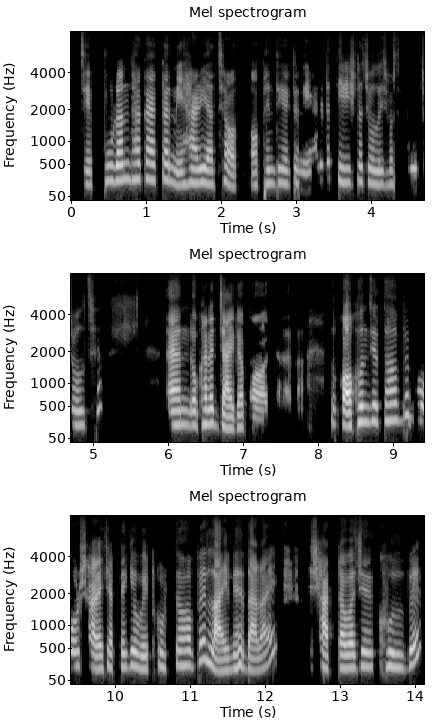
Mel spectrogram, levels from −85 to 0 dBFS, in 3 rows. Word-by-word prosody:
যে 195 Hz, -, -5 dB, 0.2 s
পুরান 245 Hz, +1 st, +2 dB
ঢাকায় 265 Hz, 0 st, +1 dB
একটা 255 Hz, -, -1 dB
নেহারি 210 Hz, +3 st, 0 dB
আছে 195 Hz, +5 st, -11 dB
অথ 160 Hz, -, -6 dB, 0.2 s
অথেন্টিক 205 Hz, +3 st, -6 dB
একটা 205 Hz, +2 st, -8 dB
নেহারিটা 250 Hz, +9 st, -8 dB
৩০ 215 Hz, -3 st, -4 dB
না 235 Hz, -, 0 dB
৪০ 195 Hz, -3 st, -3 dB
বছর 195 Hz, -, -12 dB
ধরে 430 Hz, 0 st, -5 dB
চলছে। 210 Hz, -, -5 dB, 1.0 s
অ্যান্ড 215 Hz, +1 st, +5 dB
ওখানে 225 Hz, +2 st, +2 dB, 0.2 s
জায়গা 170 Hz, +2 st, +4 dB
পাওয়া 150 Hz, -3 st, +1 dB
যায় 410 Hz, 0 st, -16 dB
না। -, -, -19 dB, 0.4 s
তো -, -, -6 dB
কখন 215 Hz, +6 st, +9 dB
যেতে 260 Hz, 0 st, -1 dB
হবে? 280 Hz, +5 st, -3 dB
ভোর 235 Hz, -5 st, +1 dB
৪:৩০ 195 Hz, +3 st, +1 dB
য় -, -, -4 dB
গিয়ে 225 Hz, -2 st, +3 dB
ওয়েট 185 Hz, 0 st, -2 dB
করতে 210 Hz, +3 st, -6 dB
হবে 230 Hz, +5 st, -2 dB, 0.2 s
লাইনে 165 Hz, +5 st, +4 dB, 0.2 s
দাঁড়ায়ে। 185 Hz, -, 0 dB, 0.6 s
৭ঃ০০ 195 Hz, -1 st, +2 dB
বাজে 195 Hz, +3 st, +1 dB, 0.2 s
খুলবে। 215 Hz, 0 st, -1 dB
210 Hz, 160 wpm, -22 LUFS, 195-240 Hz, 1.0 s, কখন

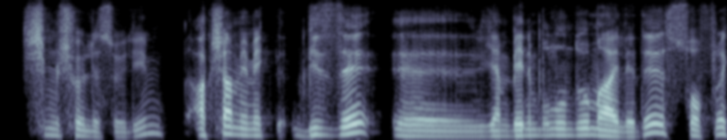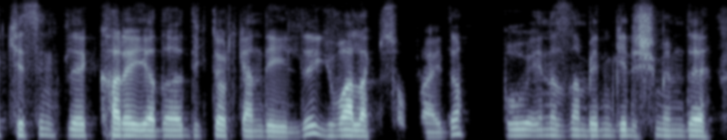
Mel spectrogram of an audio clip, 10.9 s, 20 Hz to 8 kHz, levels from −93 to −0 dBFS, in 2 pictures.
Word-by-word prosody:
Şimdi 135 Hz, -3 st, -2 dB
şöyle 115 Hz, -4 st, -3 dB
söyleyeyim, 125 Hz, -, -10 dB, 0.2 s
akşam 160 Hz, -3 st, +5 dB
yemekte 130 Hz, -1 st, -3 dB
bizde, 145 Hz, -, +2 dB
eee, 125 Hz, -, -3 dB, 0.6 s
yani, 115 Hz, -1 st, -2 dB
benim 125 Hz, +1 st, +3 dB
bulunduğum 135 Hz, +1 st, -1 dB
ailede 120 Hz, -, +5 dB
sofra 145 Hz, +2 st, -2 dB
kesinlikle 130 Hz, -2 st, -4 dB
kare 125 Hz, -1 st, +5 dB
ya 120 Hz, -1 st, +4 dB
da 120 Hz, -1 st, 0 dB
dikdörtgen 115 Hz, -1 st, -2 dB
değildi. 105 Hz, +5 st, -3 dB
Yuvarlak 125 Hz, -6 st, +3 dB
bir -, -, -16 dB
sofraydı. 100 Hz, +10 st, -7 dB, 0.3 s
Bu, 125 Hz, +1 st, -1 dB
en 125 Hz, +1 st, -6 dB
azından 125 Hz, 0 st, -6 dB
benim 125 Hz, -1 st, -3 dB
gelişimimde 120 Hz, -1 st, -1 dB
125 Hz, 145 wpm, -28 LUFS, 115-135 Hz, 0.6 s, akşam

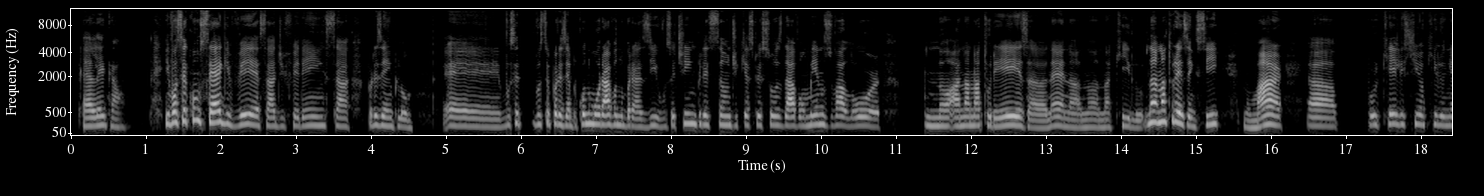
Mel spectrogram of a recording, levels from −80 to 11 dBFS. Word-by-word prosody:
É 185 Hz, 0 st, +2 dB
legal. 185 Hz, -4 st, -3 dB, 0.5 s
E 230 Hz, -, 0 dB
você 265 Hz, +3 st, +5 dB
consegue 270 Hz, -5 st, +5 dB
ver 220 Hz, +3 st, +3 dB
essa 195 Hz, -2 st, -2 dB
diferença, 190 Hz, 0 st, -7 dB, 0.2 s
por 215 Hz, -, -8 dB
exemplo, 185 Hz, -6 st, -4 dB, 0.4 s
eh, 180 Hz, -3 st, -4 dB
você 210 Hz, +5 st, -6 dB
você, 220 Hz, 0 st, -6 dB
por 235 Hz, -1 st, +2 dB
exemplo, 195 Hz, -3 st, -3 dB
quando 230 Hz, 0 st, +2 dB
morava 220 Hz, -1 st, +5 dB
no 210 Hz, -1 st, -4 dB
Brasil, 185 Hz, 0 st, -7 dB
você 175 Hz, +4 st, -7 dB
tinha 240 Hz, +3 st, -3 dB
a -, -, +2 dB
impressão 215 Hz, -2 st, -3 dB
de 195 Hz, -1 st, -9 dB
que -, -, -8 dB
as 205 Hz, -, -10 dB
pessoas 205 Hz, 0 st, -3 dB
davam 190 Hz, -1 st, +3 dB
menos 215 Hz, +1 st, -3 dB
valor 195 Hz, -, -2 dB, 0.6 s
no 190 Hz, -1 st, -2 dB
ah, 185 Hz, 0 st, +2 dB
na 195 Hz, +1 st, 0 dB
natureza, 195 Hz, -5 st, +2 dB
né, 190 Hz, +4 st, -2 dB
na 160 Hz, -2 st, -7 dB
na 160 Hz, 0 st, -9 dB
naquilo 165 Hz, 0 st, -9 dB
na 265 Hz, +3 st, +8 dB
natureza 265 Hz, -6 st, +6 dB
em 180 Hz, -, -8 dB
si, 220 Hz, +8 st, -2 dB, 0.3 s
no 160 Hz, -3 st, -10 dB
mar, 205 Hz, +6 st, +7 dB, 0.3 s
ah, 185 Hz, -2 st, +1 dB, 0.4 s
porque 210 Hz, +2 st, -5 dB
eles 220 Hz, -2 st, -2 dB
tinham 230 Hz, -2 st, -5 dB
aquilo 210 Hz, 0 st, -8 dB
em 195 Hz, 0 st, -7 dB
200 Hz, 165 wpm, -25 LUFS, 185-220 Hz, 0.6 s, na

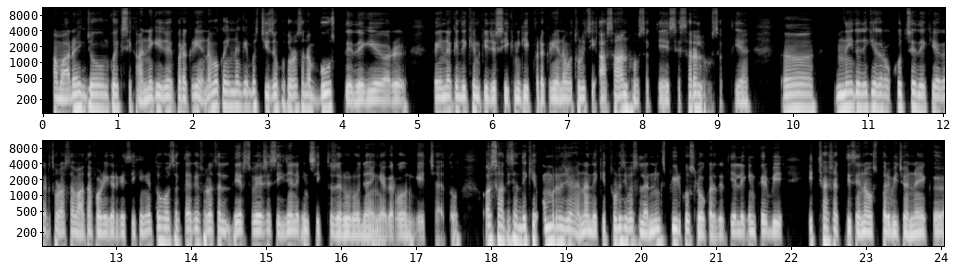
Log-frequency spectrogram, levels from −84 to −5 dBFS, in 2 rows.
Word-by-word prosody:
हमारा 105 Hz, +3 st, +3 dB
एक 130 Hz, -, +3 dB
जो 120 Hz, +1 st, +3 dB
उनको 120 Hz, +1 st, +1 dB
एक 120 Hz, +1 st, -2 dB
सिखाने 100 Hz, 0 st, -1 dB
की 120 Hz, +2 st, +2 dB
जो 110 Hz, -, +1 dB
ये 115 Hz, -, 0 dB
प्रक्रिया 110 Hz, +1 st, 0 dB
है -, -, -3 dB
ना, 115 Hz, -, 0 dB
वो 140 Hz, -, +3 dB
कहीं 140 Hz, -1 st, +1 dB
न 135 Hz, 0 st, +1 dB
कहीं 135 Hz, 0 st, -1 dB
बस 140 Hz, +2 st, -1 dB
चीज़ों 120 Hz, 0 st, +1 dB
को -, -, -5 dB
थोड़ा-सा 120 Hz, +2 st, 0 dB
ना, 125 Hz, -, +2 dB
बूस्ट 120 Hz, +5 st, +1 dB
दे 90 Hz, -, +2 dB
देगी 95 Hz, +2 st, +1 dB
और 95 Hz, -1 st, -2 dB, 0.5 s
कहीं 105 Hz, 0 st, +1 dB
न 115 Hz, +1 st, +2 dB
कहीं 115 Hz, 0 st, 0 dB
देखिए, 110 Hz, +2 st, +1 dB
उनकी 110 Hz, 0 st, 0 dB
जो 100 Hz, -, +1 dB
सीखने 100 Hz, 0 st, -1 dB
की 110 Hz, -, +2 dB
प्रक्रिया 105 Hz, +2 st, 0 dB
है -, -, +1 dB
ना, 105 Hz, -, +2 dB
वो 105 Hz, 0 st, -1 dB
थोड़ी-सी 110 Hz, -1 st, -1 dB
आसान 115 Hz, +3 st, +2 dB
हो 105 Hz, -6 st, -1 dB
सकती -, -, -9 dB
है, -, -, +1 dB
इससे -, -, -5 dB
सरल 125 Hz, +1 st, +1 dB
हो 120 Hz, -, -9 dB
सकती 120 Hz, -3 st, -11 dB
है। 85 Hz, -1 st, 0 dB
अ, -, -, -6 dB, 1.2 s
नहीं, 130 Hz, +3 st, +4 dB
तो 130 Hz, -, +3 dB
देखिए, 130 Hz, +1 st, +1 dB
अगर 125 Hz, 0 st, +1 dB
वो 115 Hz, -, -3 dB
खुद 130 Hz, -1 st, 0 dB
से 135 Hz, -, +2 dB
देखिए, 120 Hz, -1 st, 0 dB
अगर 110 Hz, -1 st, -1 dB
थोड़ा-सा 100 Hz, 0 st, -1 dB
माथा-फोड़ी 95 Hz, 0 st, +1 dB
करके 95 Hz, 0 st, -1 dB
सीखेंगे, 100 Hz, +2 st, -2 dB
तो 125 Hz, +4 st, -1 dB
हो 120 Hz, -1 st, +2 dB
सकता 120 Hz, -2 st, -2 dB
है 115 Hz, -, -1 dB
कि 115 Hz, -, -1 dB
थोड़ा-सा 110 Hz, +1 st, +1 dB, 0.2 s
देर-सवेर 105 Hz, 0 st, +1 dB
से 105 Hz, -, -3 dB
सीख 95 Hz, -2 st, -3 dB
जाएँ, 105 Hz, +1 st, +3 dB
लेकिन 105 Hz, +1 st, 0 dB
सीख 105 Hz, -, -5 dB
तो 95 Hz, -, -1 dB
ज़रूर 90 Hz, 0 st, +3 dB
हो 90 Hz, -, +2 dB
जाएँगे, 85 Hz, -3 st, +1 dB
अगर 85 Hz, +5 st, -2 dB
वो 90 Hz, 0 st, +1 dB
उनकी 80 Hz, -3 st, -3 dB
इच्छा 80 Hz, -, -10 dB
है -, -, -9 dB
तो। -, -, -3 dB, 0.4 s
और 135 Hz, -, +4 dB
साथ 135 Hz, -2 st, +2 dB
ही -, -, -1 dB
साथ, 140 Hz, -1 st, +4 dB
देखिए, 125 Hz, +3 st, +2 dB
उम्र 125 Hz, 0 st, +4 dB
जो 115 Hz, -1 st, +2 dB
है 90 Hz, -, -1 dB
ना, 105 Hz, +3 st, +3 dB
देखिए 100 Hz, +2 st, 0 dB
थोड़ी-सी 120 Hz, 0 st, +4 dB
बस 115 Hz, 0 st, -1 dB
लर्निंग 100 Hz, +4 st, +3 dB
स्पीड 115 Hz, -3 st, 0 dB
को 110 Hz, -, +1 dB
स्लो 95 Hz, -3 st, 0 dB
कर -, -, 0 dB
देती 90 Hz, +4 st, -5 dB
है, -, -, +2 dB
लेकिन 100 Hz, +1 st, +1 dB
फिर 105 Hz, -, +1 dB
भी 95 Hz, -2 st, +1 dB, 0.4 s
इच्छा 125 Hz, +1 st, 0 dB
शक्ति 110 Hz, -1 st, -2 dB
से 100 Hz, -1 st, +1 dB
ना, 100 Hz, +1 st, +4 dB
उस 100 Hz, -, -1 dB
पर 100 Hz, -, +3 dB
भी 95 Hz, 0 st, +1 dB
जो 95 Hz, -, 0 dB
है 90 Hz, -, +2 dB
ना, 95 Hz, +2 st, +3 dB
एक 95 Hz, -1 st, -2 dB
110 Hz, 290 wpm, -22 LUFS, 100-120 Hz, 1.2 s, नहीं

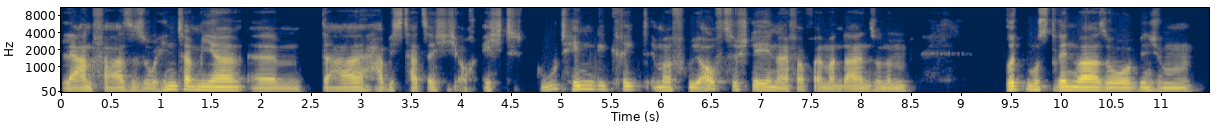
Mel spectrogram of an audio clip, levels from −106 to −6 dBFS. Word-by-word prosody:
Lernphase 95 Hz, +1 st, -1 dB
so 85 Hz, -2 st, -5 dB
hinter 125 Hz, +5 st, +2 dB
mir. 110 Hz, -2 st, +4 dB
Ähm, 85 Hz, -1 st, -3 dB, 0.2 s
da 95 Hz, +1 st, -1 dB
habe -, -, -5 dB
ich's -, -, -8 dB
tatsächlich -, -, -6 dB
auch -, -, -14 dB
echt -, -, -10 dB
gut 135 Hz, +10 st, -7 dB
hingekriegt, 125 Hz, -2 st, -1 dB
immer 105 Hz, 0 st, -2 dB
früh 100 Hz, -1 st, -2 dB
aufzustehen, 115 Hz, +1 st, 0 dB
einfach 90 Hz, -2 st, -3 dB
weil 85 Hz, -, -2 dB
man 85 Hz, 0 st, -3 dB
da 85 Hz, +2 st, +1 dB
in 85 Hz, 0 st, -3 dB
so 90 Hz, 0 st, -7 dB
'nem 85 Hz, -1 st, -4 dB, 0.9 s
Rhythmus 120 Hz, -3 st, +3 dB
drin 110 Hz, 0 st, +5 dB
war. 105 Hz, -1 st, +9 dB
So 95 Hz, 0 st, +2 dB
bin 95 Hz, +1 st, -2 dB
ich 95 Hz, 0 st, -7 dB
um 90 Hz, -1 st, -3 dB
95 Hz, 155 wpm, -25 LUFS, 90-115 Hz, 0.9 s, war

